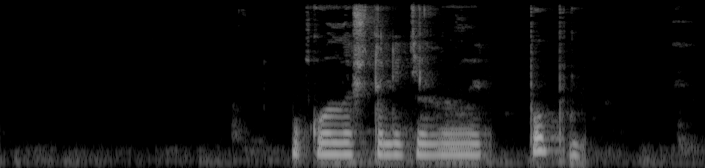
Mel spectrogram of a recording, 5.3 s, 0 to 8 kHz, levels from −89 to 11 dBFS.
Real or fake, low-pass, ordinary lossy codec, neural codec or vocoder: real; 7.2 kHz; Opus, 64 kbps; none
